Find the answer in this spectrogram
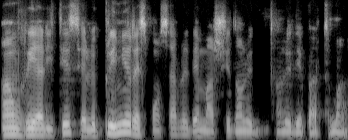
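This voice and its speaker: Recorded dry and close with no echo against a quiet background, a man with a Togolese accent and medium pitch speaks in a bright, sharp tone with lively intonation. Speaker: webinar participant. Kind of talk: online Q&A discussion.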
